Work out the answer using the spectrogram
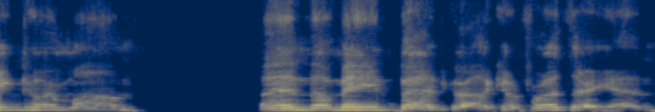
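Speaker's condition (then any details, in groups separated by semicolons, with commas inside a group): Friedreich's ataxia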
